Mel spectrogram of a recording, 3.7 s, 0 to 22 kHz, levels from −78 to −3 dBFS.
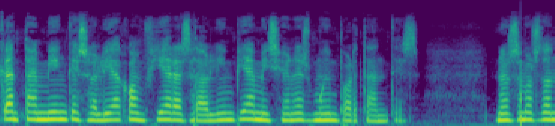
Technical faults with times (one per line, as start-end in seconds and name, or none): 1.29 damaged data in a compressed stream
3.47 damaged data in a compressed stream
